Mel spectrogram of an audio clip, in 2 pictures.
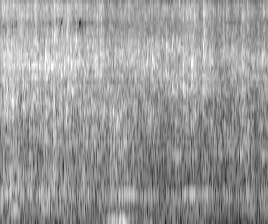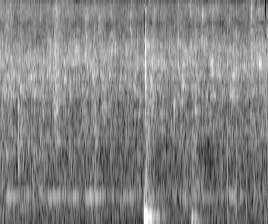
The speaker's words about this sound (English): I'm going to leave you with the sound of running water, because that's the path, isn't it?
